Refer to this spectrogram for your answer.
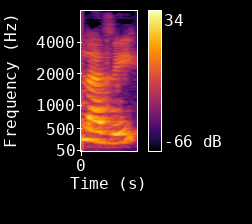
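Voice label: "laver", French; frans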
